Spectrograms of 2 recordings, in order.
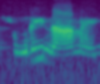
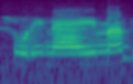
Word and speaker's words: Suriname: Suriname. Io lo dico con l'accento italiano perché insomma è un paese del Sud America, quindi con l'accento inglese Suriname mi sembra un po' troppo colonialista come approccio.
